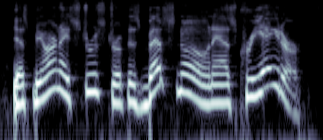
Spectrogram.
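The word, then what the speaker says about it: Bjarne Stroustrup: The proper Danish pronunciation of my name is Bjarne Strustrup. Native English speakers usually get Bjarne right, but I often have to say Strustrup or Straustrup to be understood.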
